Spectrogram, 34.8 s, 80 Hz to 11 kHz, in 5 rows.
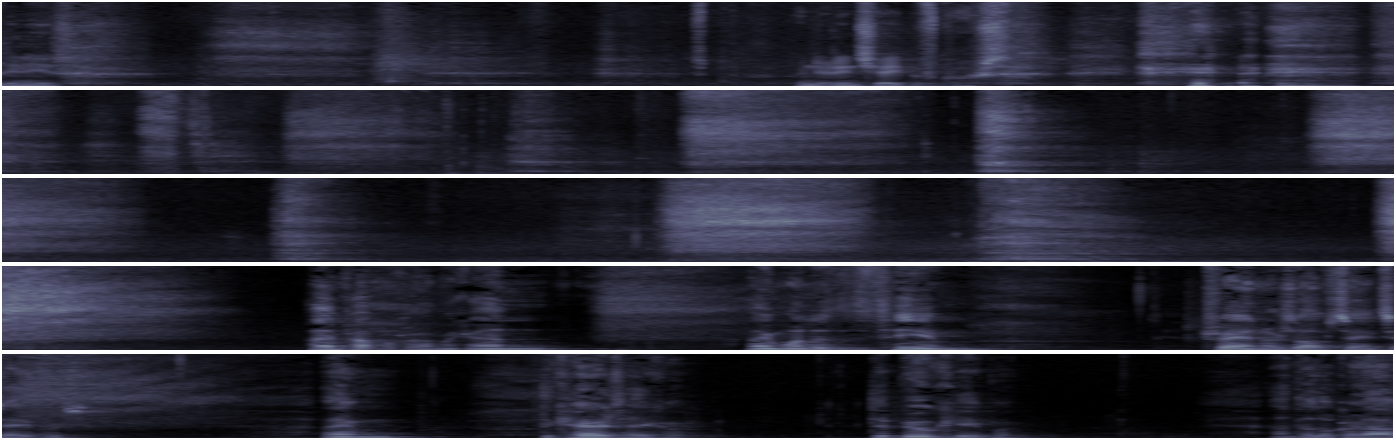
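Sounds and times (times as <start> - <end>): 
speech: 0.0 - 0.6, 4.0 - 5.2, 5.9 - 7.1, 22.5 - 23.8, 24.6 - 26.0, 26.9 - 28.3, 29.4 - 30.0, 30.6 - 31.4, 32.2 - 33.0, 34.2 - 34.7
person breathing deeply after exertion: 0.0 - 4.0, 5.0 - 23.1, 23.7 - 24.8, 25.6 - 26.6, 27.8 - 29.4.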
